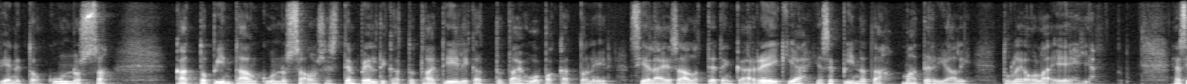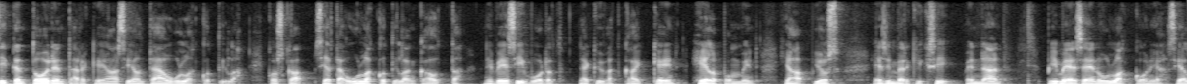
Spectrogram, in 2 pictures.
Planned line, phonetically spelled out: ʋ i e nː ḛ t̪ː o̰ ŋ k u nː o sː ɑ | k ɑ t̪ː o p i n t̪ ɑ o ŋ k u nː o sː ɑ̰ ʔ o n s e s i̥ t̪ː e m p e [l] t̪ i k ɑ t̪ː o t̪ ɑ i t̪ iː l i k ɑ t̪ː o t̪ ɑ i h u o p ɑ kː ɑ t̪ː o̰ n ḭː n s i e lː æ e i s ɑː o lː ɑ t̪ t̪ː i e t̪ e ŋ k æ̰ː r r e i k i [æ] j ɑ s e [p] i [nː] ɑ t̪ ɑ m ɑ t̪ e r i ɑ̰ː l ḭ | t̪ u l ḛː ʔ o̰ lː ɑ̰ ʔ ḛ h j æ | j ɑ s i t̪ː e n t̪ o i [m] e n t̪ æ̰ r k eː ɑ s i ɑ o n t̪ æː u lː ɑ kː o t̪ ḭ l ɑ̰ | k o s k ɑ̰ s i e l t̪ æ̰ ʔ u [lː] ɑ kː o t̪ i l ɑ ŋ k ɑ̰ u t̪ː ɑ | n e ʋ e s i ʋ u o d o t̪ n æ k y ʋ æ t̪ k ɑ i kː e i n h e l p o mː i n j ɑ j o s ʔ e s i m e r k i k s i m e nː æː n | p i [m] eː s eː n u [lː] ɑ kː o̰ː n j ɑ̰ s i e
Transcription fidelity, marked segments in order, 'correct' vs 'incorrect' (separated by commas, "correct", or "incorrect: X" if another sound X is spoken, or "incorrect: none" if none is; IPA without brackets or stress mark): correct, correct, correct, correct, incorrect: n, correct, correct, correct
